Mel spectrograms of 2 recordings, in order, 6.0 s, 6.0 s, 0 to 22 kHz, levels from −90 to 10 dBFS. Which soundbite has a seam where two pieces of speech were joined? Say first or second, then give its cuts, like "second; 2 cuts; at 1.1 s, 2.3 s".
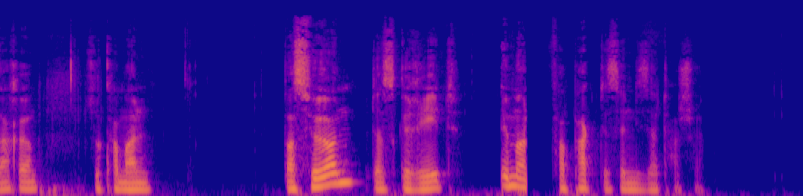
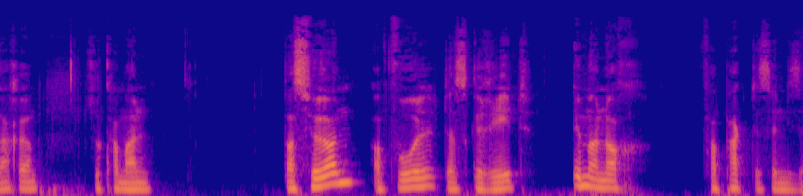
first; 2 cuts; at 2.8 s, 3.9 s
